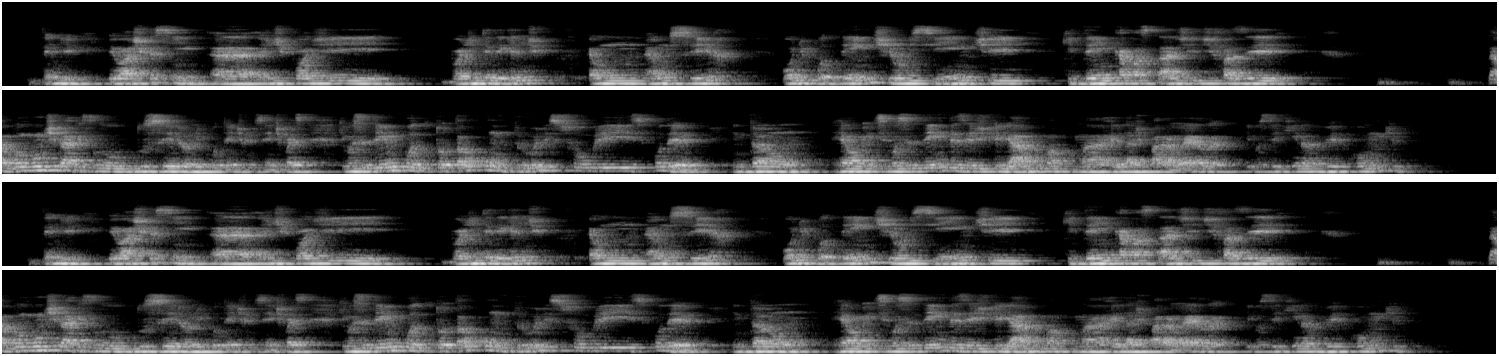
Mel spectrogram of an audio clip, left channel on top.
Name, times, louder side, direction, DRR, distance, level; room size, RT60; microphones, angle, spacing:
voice 1, 0.4-3.9 4.5-5.5 5.9-7.3 7.8-10.3 10.6-12.9 13.2-13.3 14.9-22.0 22.3-28.9, equal, 20° left, -5 dB, 3.7 m, -19 dB
9.7 x 9.6 x 3.2 m, 0.72 s
head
